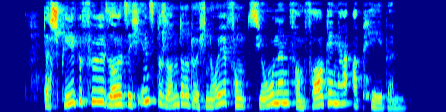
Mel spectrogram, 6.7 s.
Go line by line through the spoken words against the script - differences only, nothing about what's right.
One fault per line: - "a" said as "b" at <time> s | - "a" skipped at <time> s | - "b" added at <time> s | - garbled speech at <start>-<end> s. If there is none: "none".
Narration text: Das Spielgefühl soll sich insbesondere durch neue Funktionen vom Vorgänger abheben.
none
